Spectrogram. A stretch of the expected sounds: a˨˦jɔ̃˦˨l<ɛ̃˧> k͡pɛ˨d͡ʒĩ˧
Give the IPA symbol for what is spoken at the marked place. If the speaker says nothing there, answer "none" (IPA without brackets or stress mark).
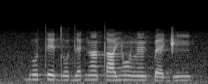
ɛ̃˧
